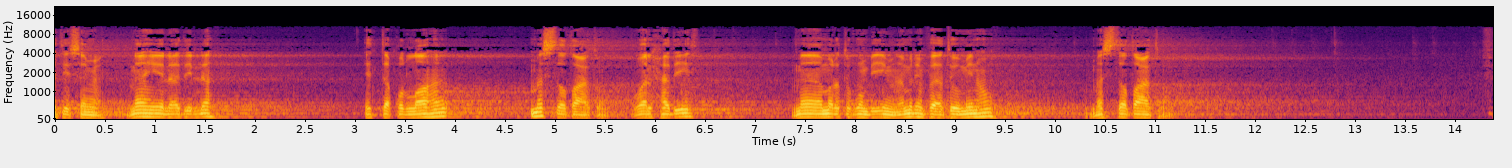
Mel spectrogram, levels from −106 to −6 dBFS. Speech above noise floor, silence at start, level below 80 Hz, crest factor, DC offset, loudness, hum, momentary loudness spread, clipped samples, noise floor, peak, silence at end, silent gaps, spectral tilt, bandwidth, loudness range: 35 dB; 0 s; -54 dBFS; 22 dB; under 0.1%; -20 LUFS; none; 20 LU; under 0.1%; -54 dBFS; 0 dBFS; 0 s; none; -5.5 dB/octave; 10.5 kHz; 6 LU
